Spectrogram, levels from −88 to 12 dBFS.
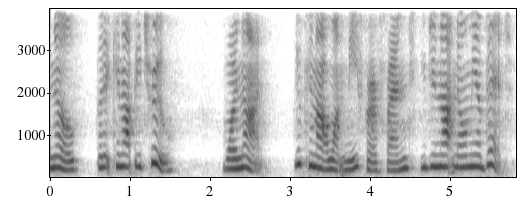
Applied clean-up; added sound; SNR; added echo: none; none; none; none.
